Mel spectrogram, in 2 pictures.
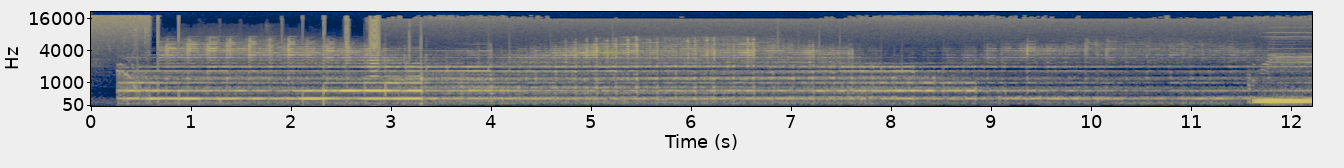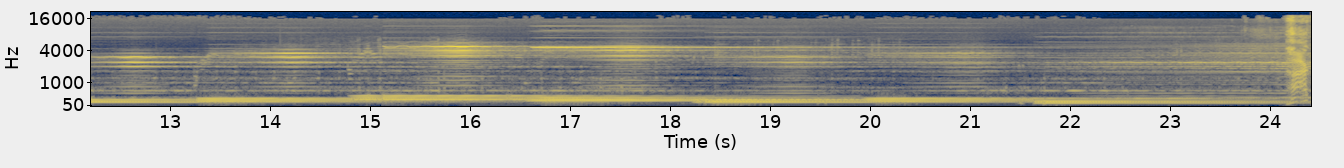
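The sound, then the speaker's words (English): An instrumental band intro opens with a drifting, echo-soaked drone, then about halfway through swells louder as full chords step through a slow progression. No voices are heard. “Here is a song from a previous project”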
